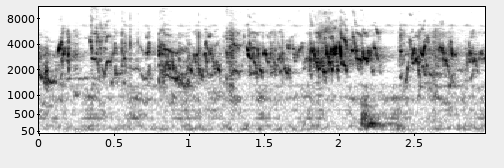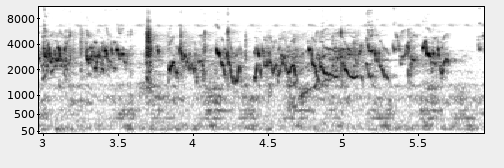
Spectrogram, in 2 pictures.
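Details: Budgerigars, rainbow and classic forms mixed, twitter and squawk in a continuous, buzzy stream, with a louder peak around two seconds and a brief low thump.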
